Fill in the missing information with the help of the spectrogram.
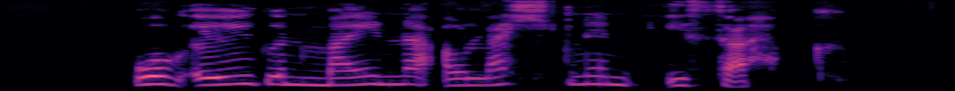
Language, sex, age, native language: Icelandic, female, 11, Icelandic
